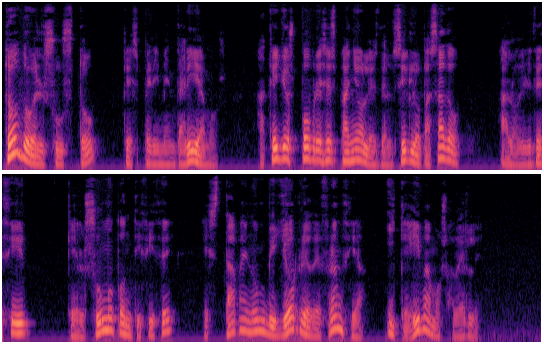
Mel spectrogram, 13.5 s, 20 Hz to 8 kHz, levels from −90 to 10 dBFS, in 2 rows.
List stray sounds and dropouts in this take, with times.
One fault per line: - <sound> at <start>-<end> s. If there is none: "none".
none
